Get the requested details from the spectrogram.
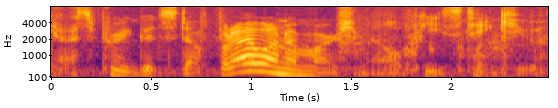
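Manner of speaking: hushed, whispered put-on dog voice. Showing the dog on its new bed, speaking as the dog. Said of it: "It's like".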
